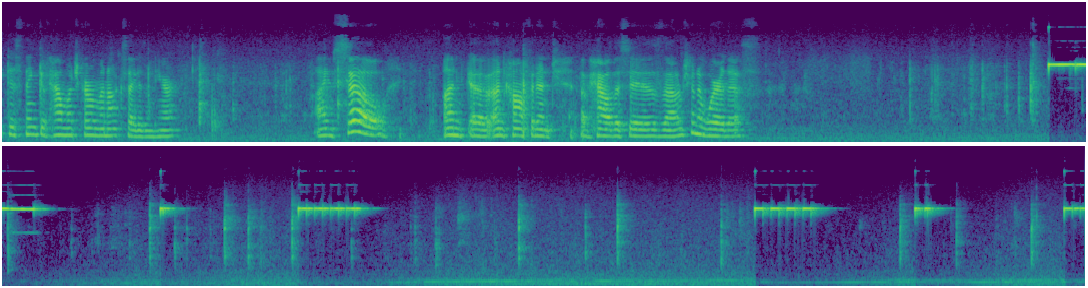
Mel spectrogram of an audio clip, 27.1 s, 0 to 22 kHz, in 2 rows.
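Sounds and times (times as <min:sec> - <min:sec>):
alarm high-pitched beeps: 0:13.1 - 0:14.3, 0:15.5 - 0:15.9, 0:17.3 - 0:18.4, 0:23.0 - 0:24.1, 0:25.0 - 0:25.4.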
